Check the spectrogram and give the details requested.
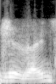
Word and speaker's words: G'Vine: J'ai bien prononcé ? C'est exact. C'est le gin Gévine, c'est le gin Nouaison.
